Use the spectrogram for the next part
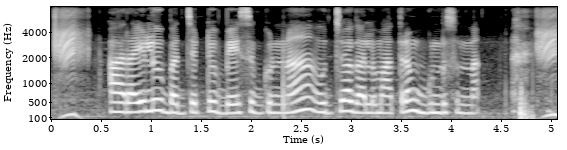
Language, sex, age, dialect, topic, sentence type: Telugu, female, 18-24, Southern, banking, statement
